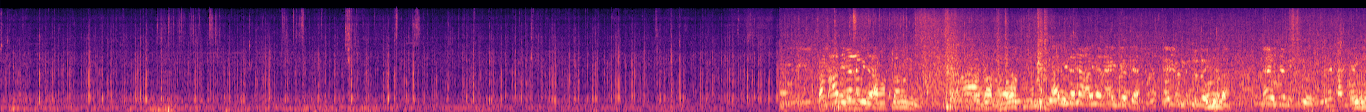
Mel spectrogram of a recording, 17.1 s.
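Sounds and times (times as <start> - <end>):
rain drops ticking: 0.0 - 17.0
rain falling: 0.0 - 17.0
wet fishing net rustling: 9.2 - 15.0.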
